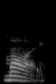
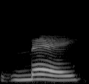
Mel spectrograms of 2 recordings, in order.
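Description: First: The name is said with an 'eye' vowel. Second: The name is said with an 'ay' vowel. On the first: The speaker calls it wrong. "not my" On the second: The speaker calls it right. "M-E-I is pronounced May"

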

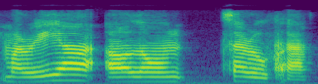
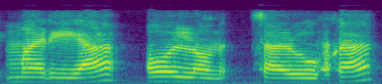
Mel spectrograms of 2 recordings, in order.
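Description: First: The name is said with an American accent. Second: The name is said with a Greek accent. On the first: "in America, we say" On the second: "in Greek we say"

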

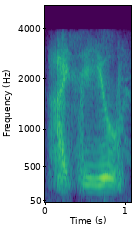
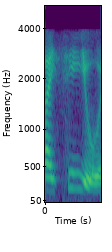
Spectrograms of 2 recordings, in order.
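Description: First: The words are said in a dark, menacing tone. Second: The words are said in a plain, harmless tone. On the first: He is warning the person that he is watching them. "that satanic voice" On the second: He is only stating that he can see the person. "It's like, he's not invisible"

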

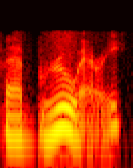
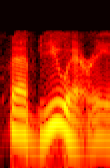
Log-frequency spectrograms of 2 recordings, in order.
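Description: First: The first r sound is pronounced. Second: The first r sound is dropped. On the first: The speaker calls it right. "it's February with the R" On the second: The speaker calls it wrong. "Not February"

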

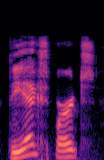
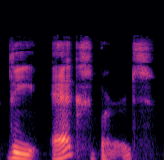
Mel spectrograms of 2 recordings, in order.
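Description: First: The word is said quickly without emphasis. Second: The word is said slowly with ironic emphasis. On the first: The speaker calls it wrong. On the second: The speaker calls it right.

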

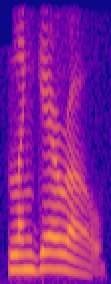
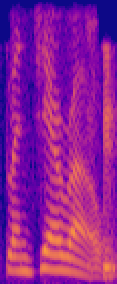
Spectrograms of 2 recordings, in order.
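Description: First: The G is pronounced hard. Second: The G is pronounced soft. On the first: The speaker calls it wrong. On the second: The speaker calls it right.

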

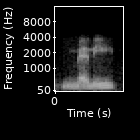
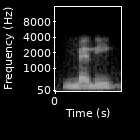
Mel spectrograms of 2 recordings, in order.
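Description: No difference in how they are said.

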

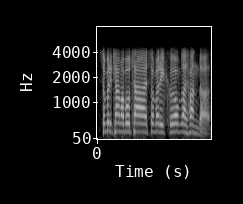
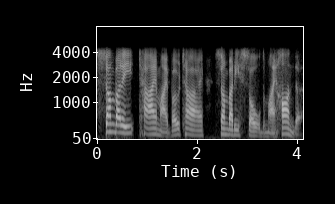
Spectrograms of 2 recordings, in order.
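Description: First: The phrase is spoken very quickly. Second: The phrase is spoken at an ordinary, slower pace.

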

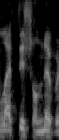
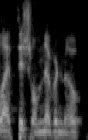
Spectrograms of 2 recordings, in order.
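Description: First: It is recited fast. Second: It is recited slowly.

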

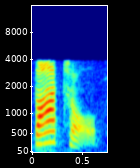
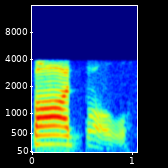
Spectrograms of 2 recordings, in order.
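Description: First: The middle consonant is a clear T. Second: The middle consonant sounds like a D. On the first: The speaker calls it right. "it's actually pronounced bottle" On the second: The speaker calls it wrong. "do you hear the sound that I'm saying?"

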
